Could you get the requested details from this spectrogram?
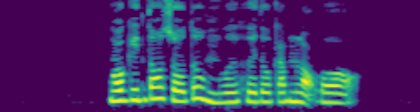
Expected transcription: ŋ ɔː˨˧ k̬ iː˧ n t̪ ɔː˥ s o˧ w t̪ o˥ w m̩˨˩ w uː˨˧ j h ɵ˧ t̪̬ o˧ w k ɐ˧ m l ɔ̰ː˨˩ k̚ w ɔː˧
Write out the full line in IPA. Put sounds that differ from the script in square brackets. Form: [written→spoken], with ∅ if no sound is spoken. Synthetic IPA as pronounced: ŋ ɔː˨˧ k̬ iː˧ n t̪ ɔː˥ s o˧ w t̪ o˥ w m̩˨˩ w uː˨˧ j h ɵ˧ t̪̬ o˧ w k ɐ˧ m l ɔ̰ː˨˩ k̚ w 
